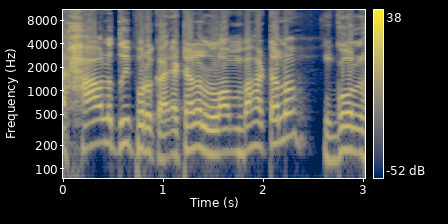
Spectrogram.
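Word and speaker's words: لام: calf calf তারপরে কি লাম লাম আর লামের উচ্চারণ কোথা থেকে হবে যে জিহ্বার আগার কিনারা জিহ্বার যে আগাটা আছে তার কিনারা সামনে সামনের উপরের দাঁতের মাড়ির সঙ্গে লাগাইয়া সামনের উপরে যে দাঁত আছে ওই দাঁতের মাড়ির সঙ্গে লাগাতে হবে তাহলে লামটা কিভাবে উচন হবে লাম লাম তারপরে কি মিম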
